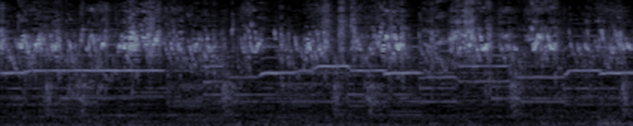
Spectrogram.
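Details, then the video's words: A happy budgie keeps up a continuous high, rasping twitter with quick chirps, accompanied by long steady tones of background music that change pitch every second or so. "Happy budgie chirping sound"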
